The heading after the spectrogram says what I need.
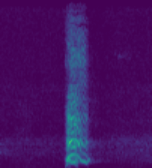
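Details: Hiccups: a single short, sharp squeaky catch in the breath with silence around it, fitting one hiccup.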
